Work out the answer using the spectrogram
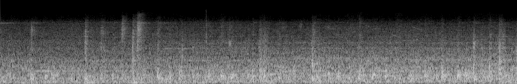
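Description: Narrow-gauge mountain train running, heard on board through an open window: a steady rolling rumble of wheels on rail with scattered sharp clicks.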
